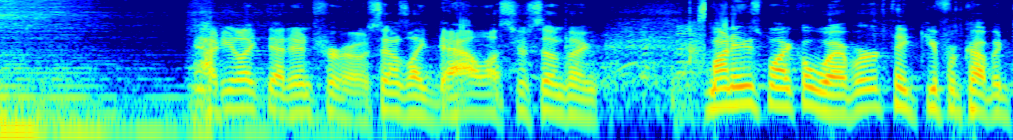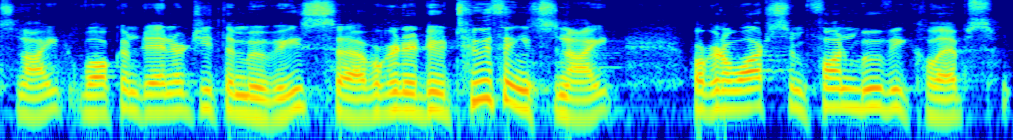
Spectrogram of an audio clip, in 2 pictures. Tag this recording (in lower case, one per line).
music
speech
